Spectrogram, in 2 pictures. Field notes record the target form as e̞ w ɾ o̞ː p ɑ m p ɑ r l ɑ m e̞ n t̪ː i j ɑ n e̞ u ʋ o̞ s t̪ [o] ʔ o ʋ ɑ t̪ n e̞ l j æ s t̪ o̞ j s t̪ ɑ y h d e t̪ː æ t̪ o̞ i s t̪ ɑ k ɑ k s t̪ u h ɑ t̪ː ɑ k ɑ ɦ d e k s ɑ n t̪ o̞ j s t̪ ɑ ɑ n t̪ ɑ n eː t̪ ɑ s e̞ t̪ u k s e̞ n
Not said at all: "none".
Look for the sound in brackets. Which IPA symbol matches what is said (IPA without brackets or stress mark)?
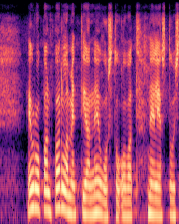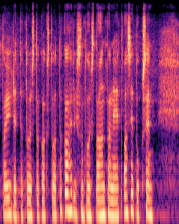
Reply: o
